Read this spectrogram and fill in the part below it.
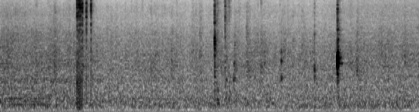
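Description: Small plastic pieces click against a hard surface.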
